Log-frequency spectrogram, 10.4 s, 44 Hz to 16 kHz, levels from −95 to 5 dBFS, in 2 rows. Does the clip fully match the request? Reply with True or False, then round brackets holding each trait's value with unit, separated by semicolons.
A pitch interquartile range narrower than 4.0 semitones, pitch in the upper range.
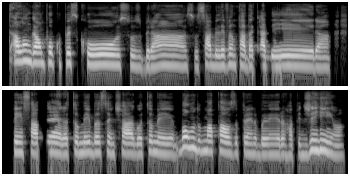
True (2.6 semitones; 195 Hz)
